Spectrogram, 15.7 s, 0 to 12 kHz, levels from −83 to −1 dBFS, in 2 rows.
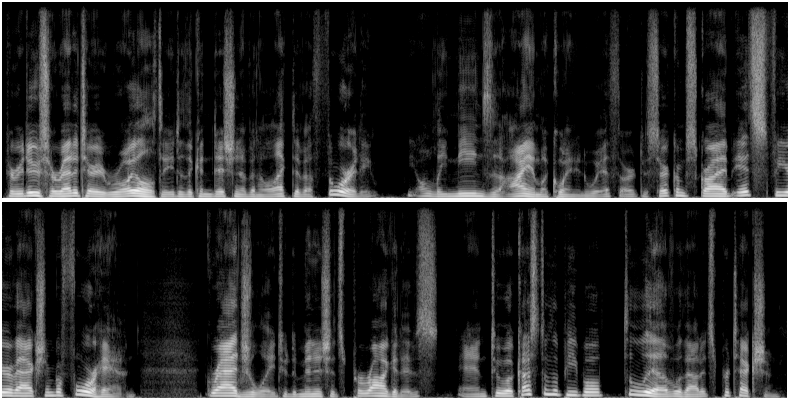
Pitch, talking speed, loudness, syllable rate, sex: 140 Hz, 160 wpm, -19 LUFS, 5.8 syllables/s, male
